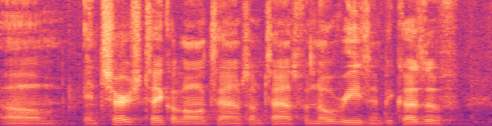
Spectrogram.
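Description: A man talks at a fairly quick pace and fairly low pitch. His intonation is flat and monotone, with light background noise. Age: 30s. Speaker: young adult church member, motivational speaker. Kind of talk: casual chat. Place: studio.

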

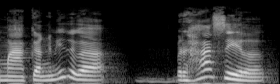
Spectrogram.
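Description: A woman speaking at a fairly slow pace. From Indonesia. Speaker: politician, legislator; guest. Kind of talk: interview conversation. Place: studio. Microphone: studio mic.

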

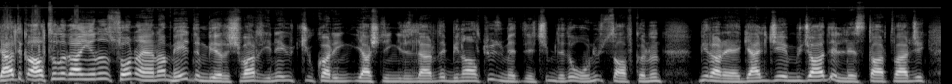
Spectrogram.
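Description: At a fairly quick pace, a man speaks in a high voice with lively intonation. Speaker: horse racing tipster. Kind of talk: betting tips commentary.

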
